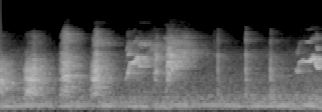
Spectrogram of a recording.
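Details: A Javan myna (jalak kebo) singing: three harsh, rasping bursts, then bright whistled notes and sharp clicks, all jumbled at a quick pace over a faint low hum.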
